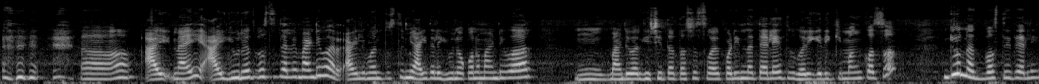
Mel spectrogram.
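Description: A woman's voice: high voice, steady tone, fairly quick, natural voice. A woman voicing a compliant, chatty young mother in a family cartoon, explaining things in a Varhadi Marathi accent. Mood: mildly complaining.

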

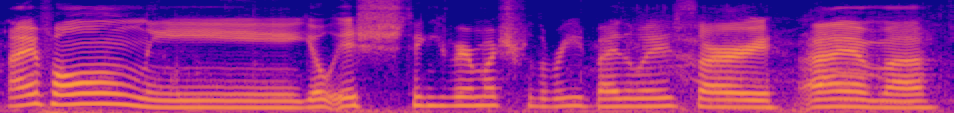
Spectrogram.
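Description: A woman's voice: mid-range voice, moderate pace, slight background noise. A young adult woman giving casual, blunt, sweary live-stream commentary while speedrunning a game. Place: small indoor streaming room at home.

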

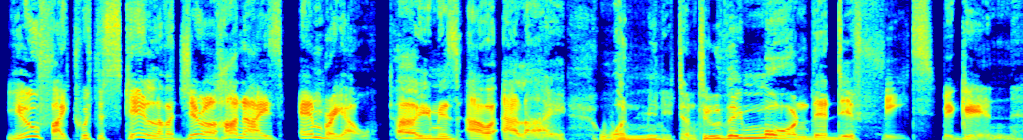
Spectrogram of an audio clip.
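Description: A menacing rogue warlord AI from a video game, with a very husky, rasping voice. The delivery is slow and grandiose, with huge swings in pitch. It sounds commanding and theatrical throughout. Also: male voice, sing-song, pushed and bright, no room sound, clean studio sound, full character voice. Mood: grand, scheming. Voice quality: rough, gravelly rasp. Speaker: video game announcer character.

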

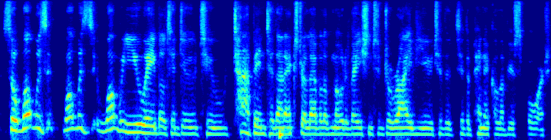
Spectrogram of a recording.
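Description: A man's voice: mid-range voice, steady tone, moderate pace, hardly any pauses, a little mellow, husky. A middle-aged man hosting an interview over a video call on a studio mic, upbeat and asking long questions with restarts. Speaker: interview host. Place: home office in front of a branded backdrop.

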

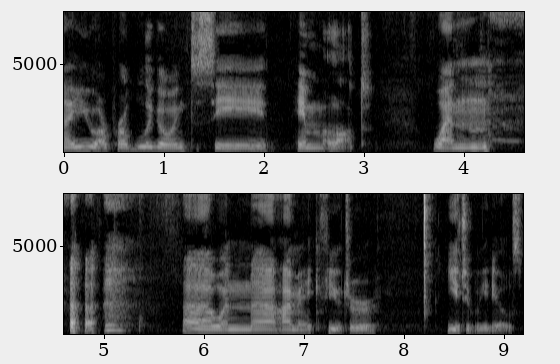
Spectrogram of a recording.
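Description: Norwegian woman, 20s, Norwegian accent, low and slow, casual vlog chat. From Norway. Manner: chatty, apologetic, reassuring, laughs often. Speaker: vlogger. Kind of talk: casual self-introduction to camera. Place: small decorated room indoors.

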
